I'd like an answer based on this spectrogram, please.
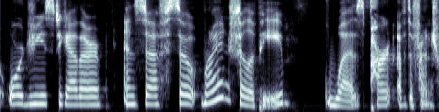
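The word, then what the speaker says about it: Ryan Phillippe: It looks like it's pronounced Ryan Philippe, but it's pronounced Ryan Philippi.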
